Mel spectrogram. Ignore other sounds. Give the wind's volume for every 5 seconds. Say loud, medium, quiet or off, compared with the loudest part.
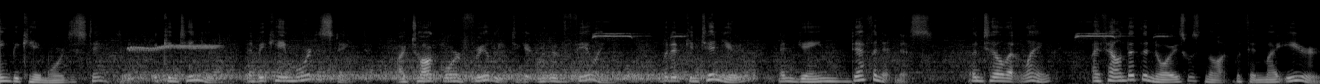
loud, loud, off.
